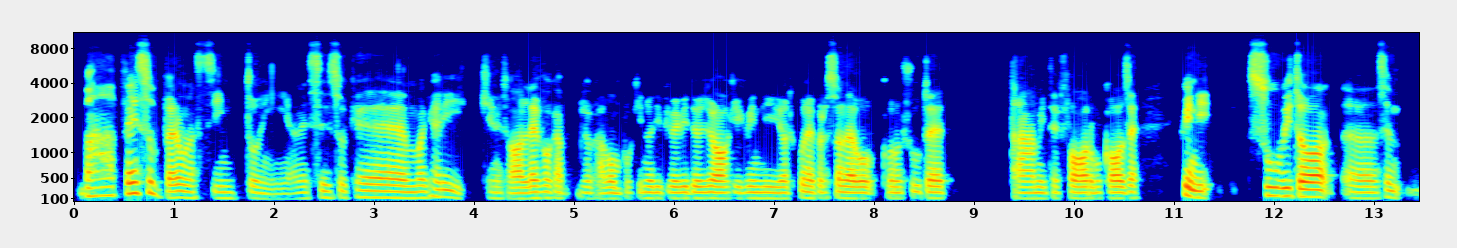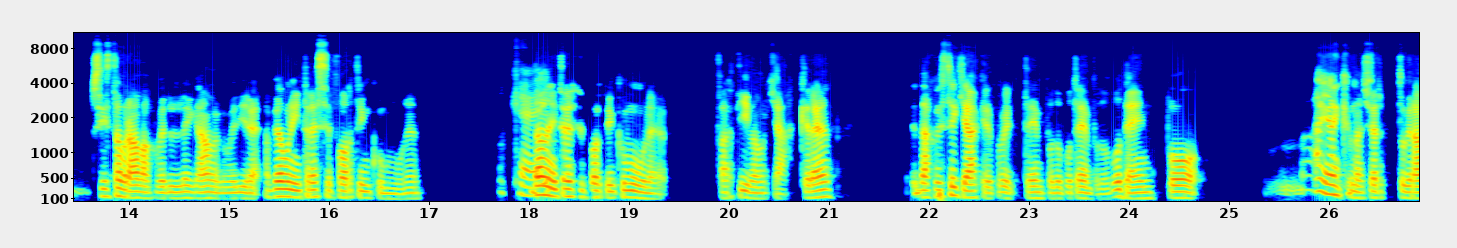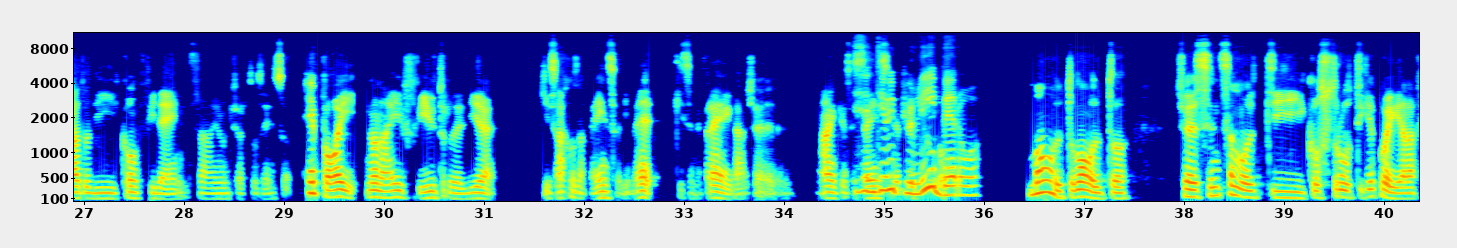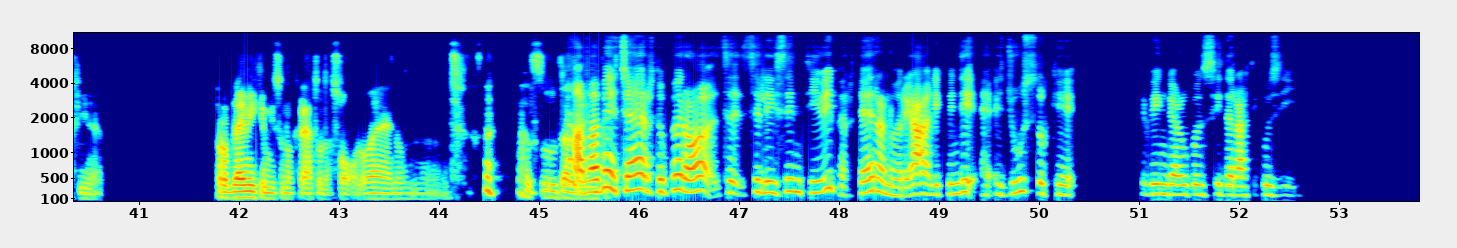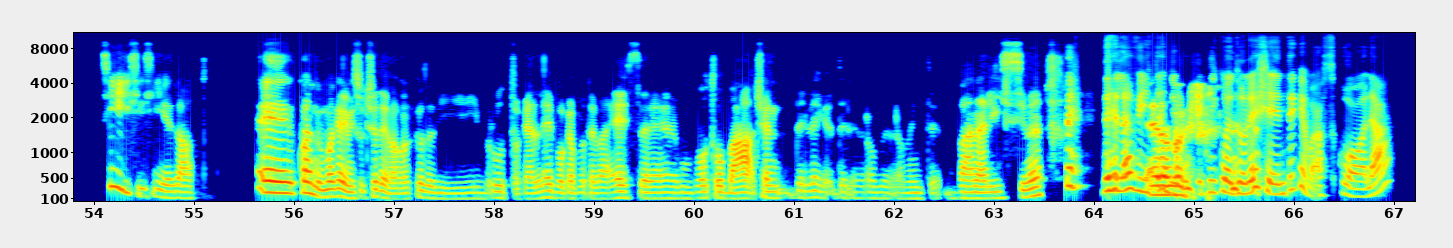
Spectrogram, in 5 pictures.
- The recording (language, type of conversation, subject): Italian, podcast, Che ruolo hanno i social nella tua rete di supporto?
- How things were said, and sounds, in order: tapping; "chiacchiere" said as "chiacchere"; "dire" said as "die"; "Cioè" said as "ceh"; chuckle; "qualcosa" said as "quacosa"; "cioè" said as "ceh"; other background noise; chuckle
